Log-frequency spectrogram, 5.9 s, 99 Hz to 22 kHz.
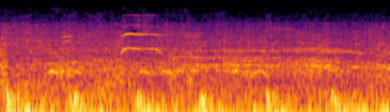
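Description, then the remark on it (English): A large crowd cheers steadily at the 96th annual Macy's Thanksgiving Day parade on West 58th Street, New York City: a loud, continuous roar of voices with shrill whoops and whistles rising above it now and then, and no single voice speaking clearly. “down in New York City for the 96th annual parade for Macy's Thanksgiving.”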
